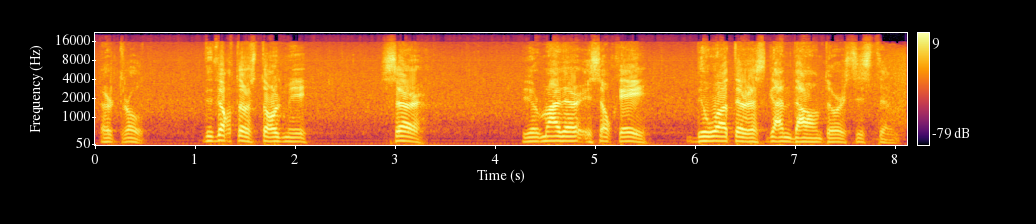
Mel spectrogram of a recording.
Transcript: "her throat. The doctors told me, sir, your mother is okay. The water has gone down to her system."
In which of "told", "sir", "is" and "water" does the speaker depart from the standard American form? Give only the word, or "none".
is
